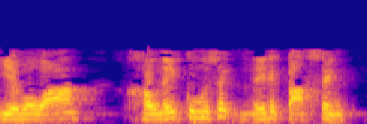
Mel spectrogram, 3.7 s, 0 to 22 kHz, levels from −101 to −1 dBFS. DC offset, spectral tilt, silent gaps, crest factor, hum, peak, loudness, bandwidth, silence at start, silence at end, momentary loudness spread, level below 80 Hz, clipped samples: under 0.1%; -9.5 dB/octave; none; 14 dB; none; 0 dBFS; -14 LUFS; 5 kHz; 0 s; 0.25 s; 7 LU; -44 dBFS; under 0.1%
